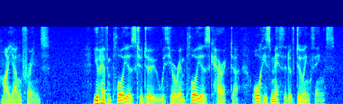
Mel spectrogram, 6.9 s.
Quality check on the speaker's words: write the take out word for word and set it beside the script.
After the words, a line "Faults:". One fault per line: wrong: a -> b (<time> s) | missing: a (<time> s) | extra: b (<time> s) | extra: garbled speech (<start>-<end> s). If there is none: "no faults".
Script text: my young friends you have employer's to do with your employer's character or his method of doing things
my young friends you have employer's to do with your employer's character or his method of doing things
Faults:
no faults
